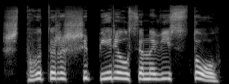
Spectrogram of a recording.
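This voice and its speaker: A woman voicing a sharp-tongued, jealous young woman who talks sarcastically. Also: a little high, expressive, a little fast, no room sound, clean studio sound. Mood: indignant. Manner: sarcastic, indignant.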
